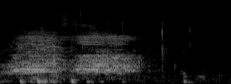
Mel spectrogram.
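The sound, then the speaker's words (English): A crowd roars and cheers together, a loud, dense swell of shouting voices that holds for over a second before fading into scattered calls and a few sharp claps. “Always want to rev up the crowd.”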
